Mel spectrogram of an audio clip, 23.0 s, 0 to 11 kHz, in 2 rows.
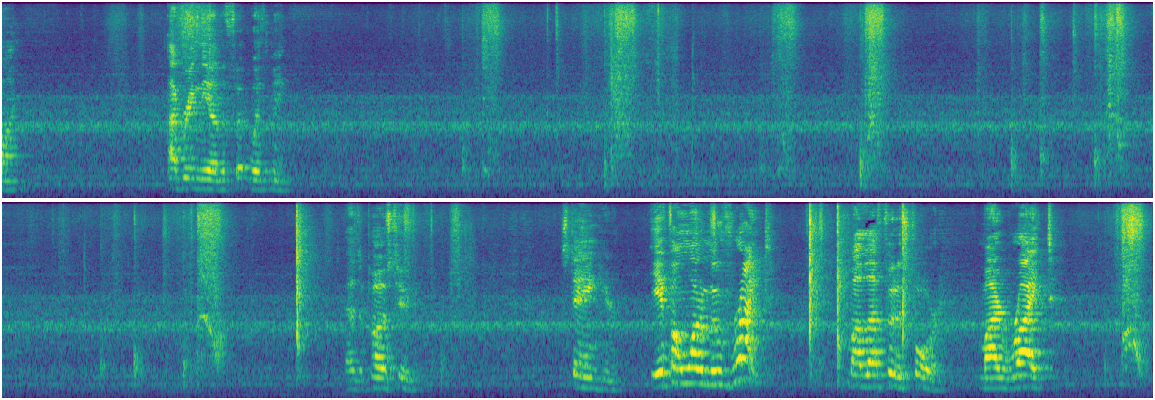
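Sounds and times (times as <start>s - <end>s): faint hum: 0.0s - 23.0s
shoes scuffing on rubber mat: 4.5s - 7.0s, 7.6s - 9.0s, 9.7s - 11.4s, 12.0s - 13.9s, 15.6s - 16.3s, 22.5s - 23.0s.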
